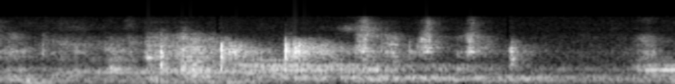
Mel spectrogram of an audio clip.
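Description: Billiard balls click sharply against each other and the cushions.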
